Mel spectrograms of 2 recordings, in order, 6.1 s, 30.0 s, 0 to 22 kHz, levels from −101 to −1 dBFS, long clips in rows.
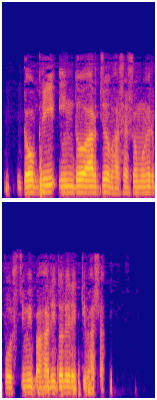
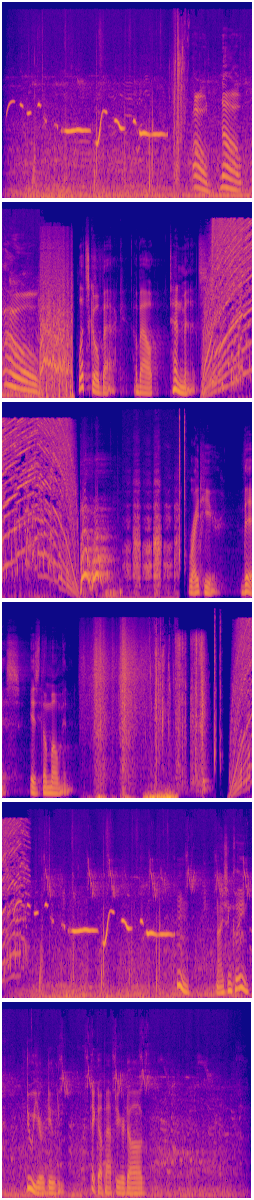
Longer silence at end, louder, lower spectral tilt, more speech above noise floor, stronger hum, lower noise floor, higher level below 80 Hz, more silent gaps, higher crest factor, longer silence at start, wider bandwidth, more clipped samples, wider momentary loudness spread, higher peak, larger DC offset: first, 0.85 s vs 0.2 s; first, -17 LUFS vs -31 LUFS; first, -7.5 dB/octave vs -4 dB/octave; first, 59 dB vs 21 dB; neither; first, -76 dBFS vs -52 dBFS; about the same, -50 dBFS vs -46 dBFS; second, none vs 13.60-13.64 s, 19.31-19.35 s; about the same, 16 dB vs 14 dB; about the same, 0.1 s vs 0.05 s; second, 7.6 kHz vs 19 kHz; neither; second, 9 LU vs 16 LU; first, -2 dBFS vs -18 dBFS; neither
